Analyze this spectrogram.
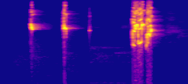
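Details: Lovebird giving ngekek calls used as a lure: two sharp, shrill shrieks half a second apart, then a louder doubled burst of harsh, high chattering near the end. A faint low hum sits underneath.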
